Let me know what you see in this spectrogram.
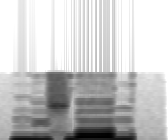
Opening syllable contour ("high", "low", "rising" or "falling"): high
